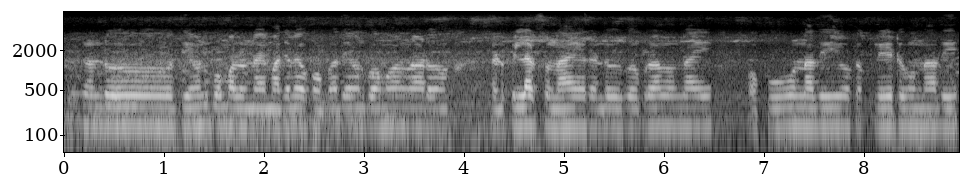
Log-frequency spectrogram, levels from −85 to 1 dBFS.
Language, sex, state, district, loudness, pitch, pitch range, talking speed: Telugu, male, Andhra Pradesh, Krishna, -23 LUFS, 135 Hz, 130-135 Hz, 155 wpm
